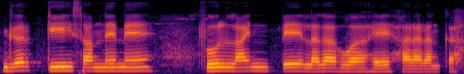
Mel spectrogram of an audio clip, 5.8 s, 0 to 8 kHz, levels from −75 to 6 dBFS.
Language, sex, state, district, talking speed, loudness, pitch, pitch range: Hindi, male, Arunachal Pradesh, Lower Dibang Valley, 135 wpm, -14 LUFS, 145 Hz, 130-150 Hz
